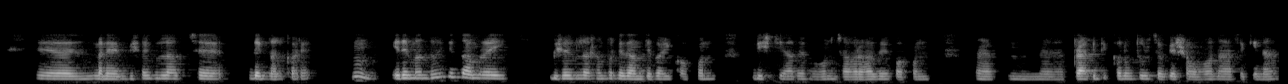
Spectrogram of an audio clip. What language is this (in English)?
Bangla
